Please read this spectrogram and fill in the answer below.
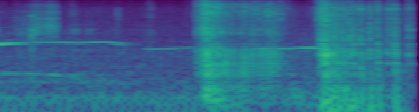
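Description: Gas escaping from a mare's rectum around the veterinarian's gloved arm during rectal palpation: a thin whistle, then two hissing rushes of air, the first about a second in.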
